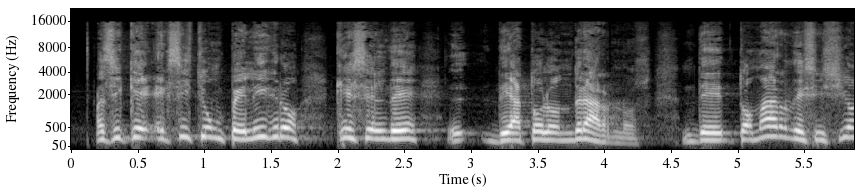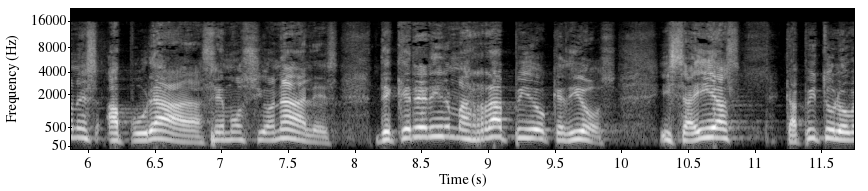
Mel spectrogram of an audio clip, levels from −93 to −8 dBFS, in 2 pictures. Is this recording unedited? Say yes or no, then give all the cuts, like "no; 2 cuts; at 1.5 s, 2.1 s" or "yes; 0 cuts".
yes; 0 cuts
